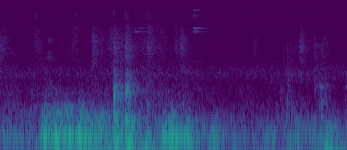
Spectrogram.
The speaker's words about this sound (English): I got a puppy. If you can't hear him screaming in the background trying to open the door handle, which I don't know why he wants to go back outside because he literally just went potty.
